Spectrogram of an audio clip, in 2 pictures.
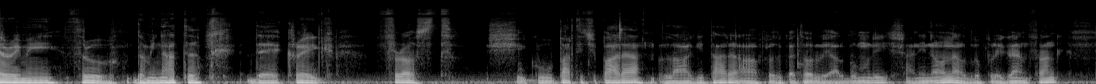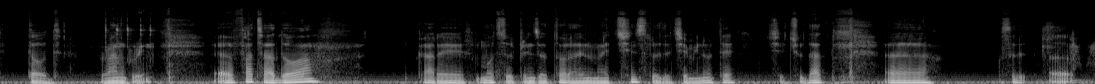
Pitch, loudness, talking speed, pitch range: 85 Hz, -24 LUFS, 110 wpm, 75-95 Hz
